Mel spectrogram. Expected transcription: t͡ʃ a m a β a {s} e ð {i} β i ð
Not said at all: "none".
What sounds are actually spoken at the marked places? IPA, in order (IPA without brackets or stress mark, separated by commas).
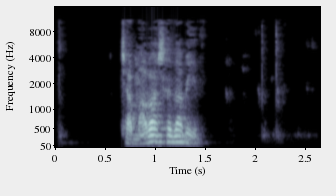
s, a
